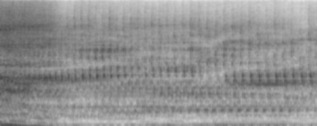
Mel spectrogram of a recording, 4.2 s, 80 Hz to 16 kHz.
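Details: Nissan SR20DEH: engine catches, then idles with a rapid, slightly uneven chirping pulse on top; abnormal noise, cause not identified.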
